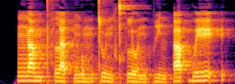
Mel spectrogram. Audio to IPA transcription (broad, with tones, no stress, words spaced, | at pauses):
ŋa˧mpʰla˨˩t̚ŋo˩˦mtu˨˩n kʰlo˨˩npi˨˩nʔaː˦˥p̚ we˦˥ʔ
